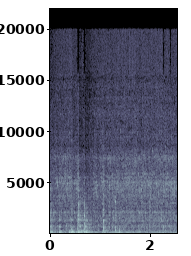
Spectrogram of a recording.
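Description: Meat stir-fry bubbling and sizzling in a covered pan, a steady close crackle and simmer with a few soft clinks early on, no talk.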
